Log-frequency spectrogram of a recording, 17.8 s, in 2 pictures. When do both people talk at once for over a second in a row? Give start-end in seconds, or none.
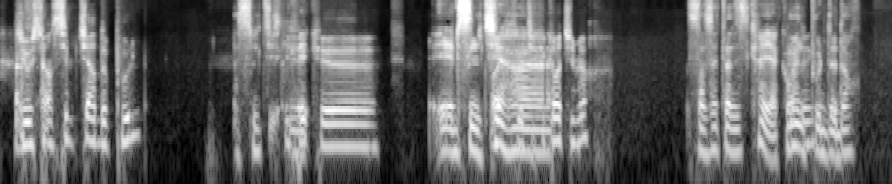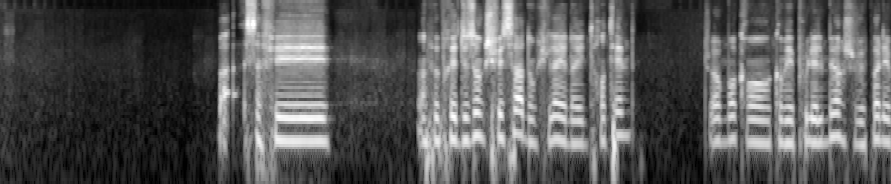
none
